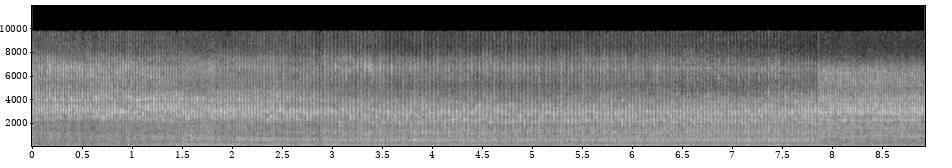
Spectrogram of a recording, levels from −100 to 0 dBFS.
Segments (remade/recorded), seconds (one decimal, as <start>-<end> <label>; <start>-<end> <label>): 0.0-0.7 recorded; 0.7-1.5 remade; 1.5-1.9 recorded; 1.9-6.4 remade; 6.4-8.9 recorded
